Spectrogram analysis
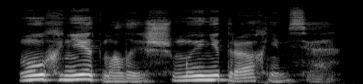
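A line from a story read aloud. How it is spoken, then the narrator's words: Hoarse aroused rasp. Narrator (Russian): прохрипел я, заводясь мгновенно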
